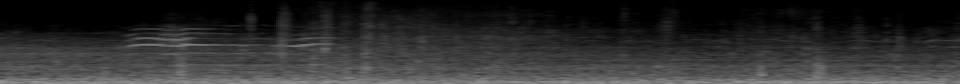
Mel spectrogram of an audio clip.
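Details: Two brief, bright meows in quick succession from stray cats gathered for a churu feeding, followed by clicks and shuffling over a steady low hum.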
